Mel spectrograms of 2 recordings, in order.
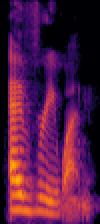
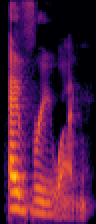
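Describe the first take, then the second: First: The word is said with three syllables. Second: The same.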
